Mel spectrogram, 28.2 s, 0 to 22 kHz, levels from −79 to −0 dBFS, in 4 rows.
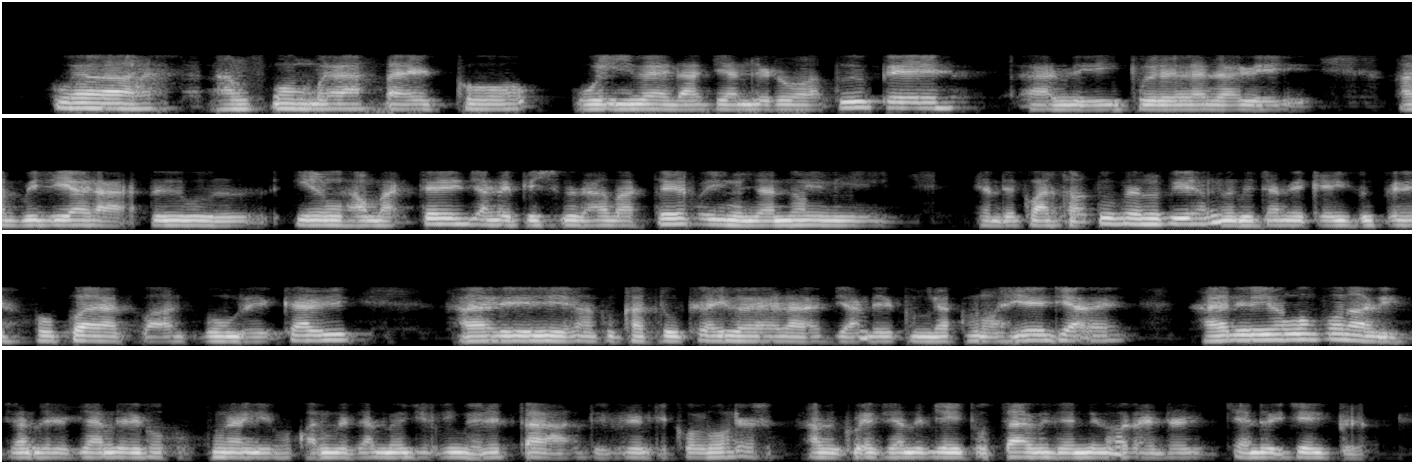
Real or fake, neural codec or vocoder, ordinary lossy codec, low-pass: fake; codec, 16 kHz in and 24 kHz out, 0.6 kbps, FireRedTTS-2 codec; none; 3.6 kHz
